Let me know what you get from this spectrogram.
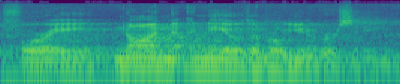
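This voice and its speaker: With audible room echo and noticeable background noise, a man speaks at a very slow pace and a medium pitch. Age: 70s. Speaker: professor. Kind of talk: interview. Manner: halting.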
